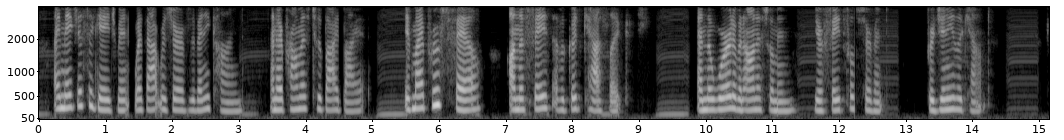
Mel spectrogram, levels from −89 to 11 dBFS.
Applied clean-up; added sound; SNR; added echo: neural diffusion model UNIVERSE++.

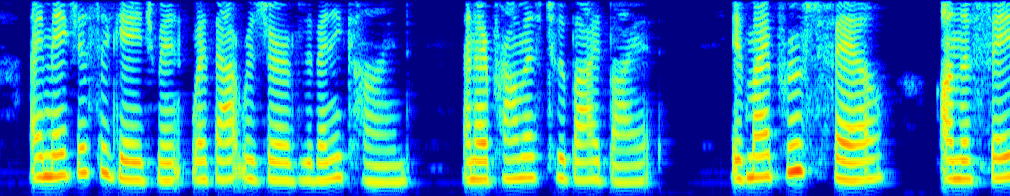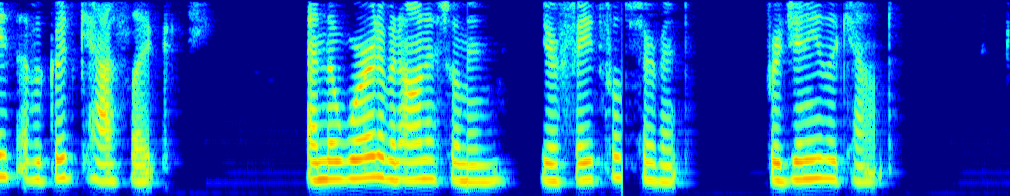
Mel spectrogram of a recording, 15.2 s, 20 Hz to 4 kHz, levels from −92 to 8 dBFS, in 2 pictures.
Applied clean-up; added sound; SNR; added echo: none; none; none; none.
